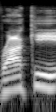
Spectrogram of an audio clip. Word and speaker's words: RoCE: lot and it's also there's no acceptable case for pronouncing r oce as Rocky and yet that is what the industry landed on say the letters people it's not complicated rosi SQL oh geez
